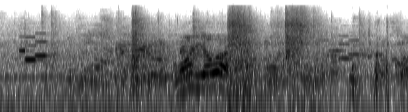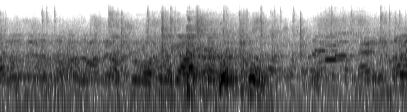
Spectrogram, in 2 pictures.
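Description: Several people's voices calling and talking over one another, unclear, with a few sharp knocks about two to three seconds in.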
